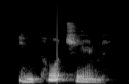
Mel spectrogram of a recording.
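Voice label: "importune", British English; pronunciations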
